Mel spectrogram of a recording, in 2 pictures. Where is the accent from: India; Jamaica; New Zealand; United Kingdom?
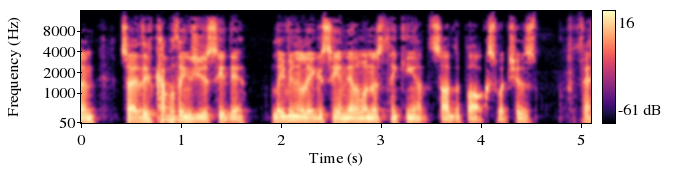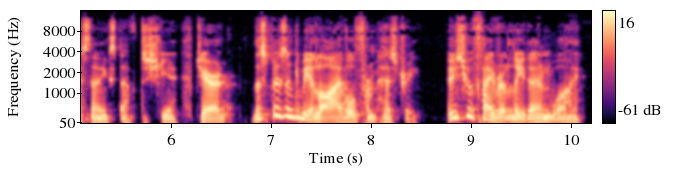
New Zealand; as a New Zealander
